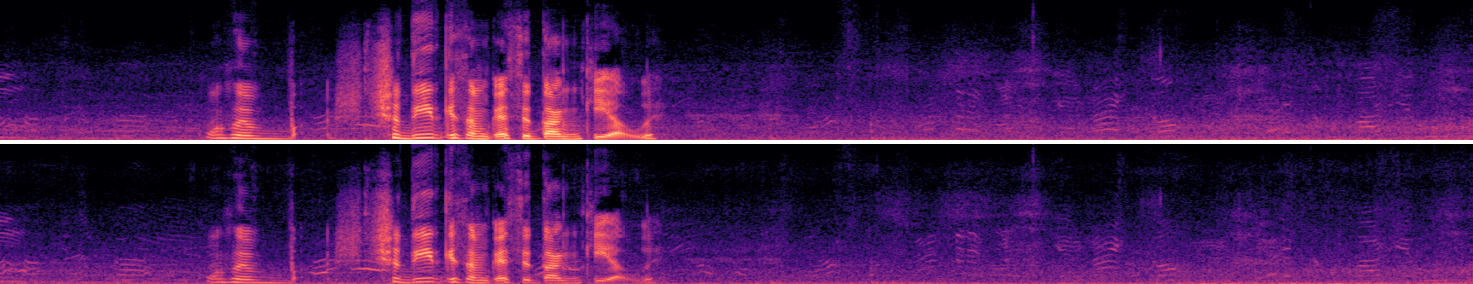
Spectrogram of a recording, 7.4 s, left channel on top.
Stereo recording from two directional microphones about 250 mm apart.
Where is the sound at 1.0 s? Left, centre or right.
Centre.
